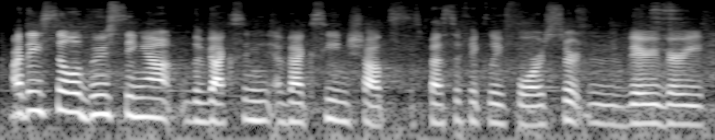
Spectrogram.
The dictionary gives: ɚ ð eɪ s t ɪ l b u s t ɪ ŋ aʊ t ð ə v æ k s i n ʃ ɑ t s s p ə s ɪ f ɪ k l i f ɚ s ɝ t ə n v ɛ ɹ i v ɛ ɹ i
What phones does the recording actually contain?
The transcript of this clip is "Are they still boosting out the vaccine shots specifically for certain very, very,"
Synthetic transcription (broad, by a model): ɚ ð eɪ s t ɪ l b u s t ɪ ŋ aʊ t ð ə v æ k s i n ʃ ɑ t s s p ə s ɪ f ɪ k l i f ɚ s ɝ t n v ɛ ɹ i v ɛ ɹ i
